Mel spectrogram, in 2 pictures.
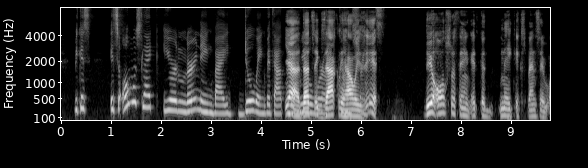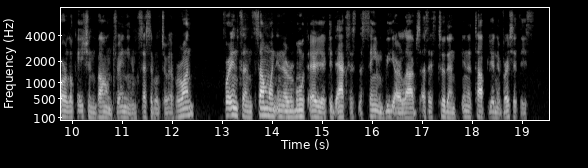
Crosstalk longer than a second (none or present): present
